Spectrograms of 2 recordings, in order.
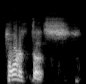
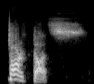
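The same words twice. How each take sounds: First: It is said flatly, without much energy. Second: It is said with lively energy and gusto.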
